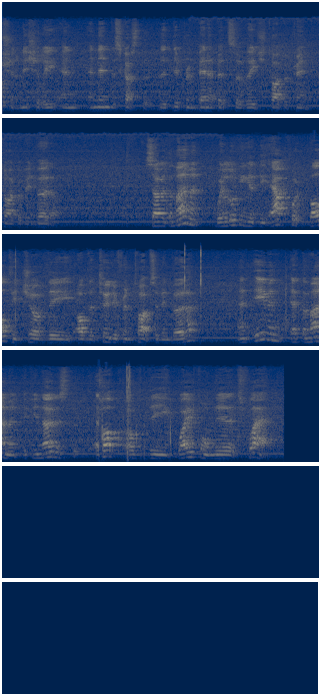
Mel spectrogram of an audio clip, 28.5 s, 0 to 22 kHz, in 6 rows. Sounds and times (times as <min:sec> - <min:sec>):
Speech: 0:00.0 - 0:05.6, 0:06.9 - 0:18.4.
